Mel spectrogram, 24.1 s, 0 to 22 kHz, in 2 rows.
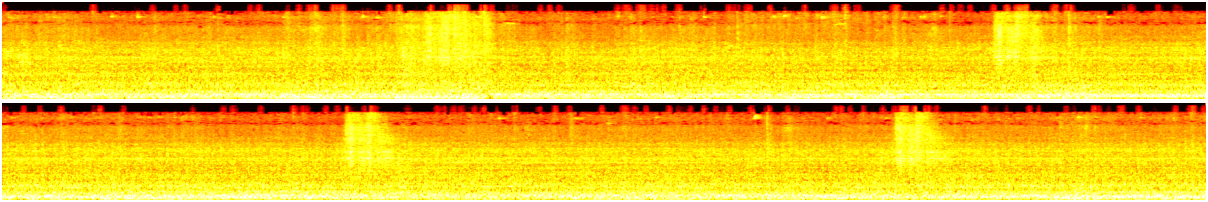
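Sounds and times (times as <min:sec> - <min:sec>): bus diesel engine running: 0:00.0 - 0:24.0
air hiss bursts: 0:15.5 - 0:16.1, 0:21.0 - 0:21.6.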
